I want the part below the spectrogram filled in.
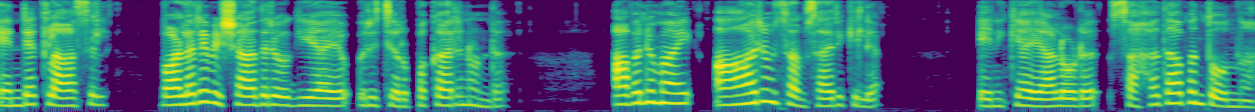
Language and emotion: Malayalam, sad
